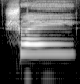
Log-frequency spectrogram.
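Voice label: "shui", Mandarin Chinese, first tone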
